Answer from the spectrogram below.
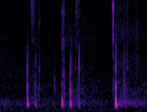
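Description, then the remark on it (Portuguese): Footsteps of a person walking to a door, a handful of soft, uneven thuds, some in quick pairs, with short pauses between them. The steps are fairly quiet and stand alone with no talking. “Conforme caminhava até a porta, foi pensando em como aquilo tudo era esquisito.”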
